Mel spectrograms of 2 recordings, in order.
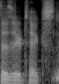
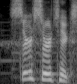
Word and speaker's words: Cxyrtyx: It's not pronounced Scissortix. Sir Sirtix has the special quality about him that his name is spelt like the stupidest way possible.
